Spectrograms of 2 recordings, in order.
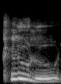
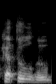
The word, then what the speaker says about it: Cthulhu: name Cthulhu, of course, nobody pronounced it correctly, but it is Cthulhu, not Cthulhu, but anyway, let that pass.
